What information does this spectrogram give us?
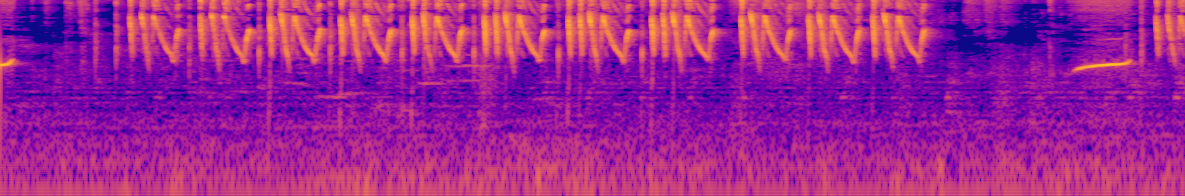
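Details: White-eye singing as a lure to prompt other birds to sing: a fast series of piercing, downward-slurred chirps for about six seconds, then quiet and a short rising whistle.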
